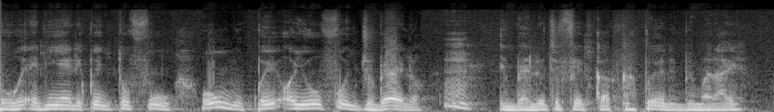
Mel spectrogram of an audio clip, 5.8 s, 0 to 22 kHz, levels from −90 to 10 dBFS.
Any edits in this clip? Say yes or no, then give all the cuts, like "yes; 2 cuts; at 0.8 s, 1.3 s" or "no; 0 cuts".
no; 0 cuts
